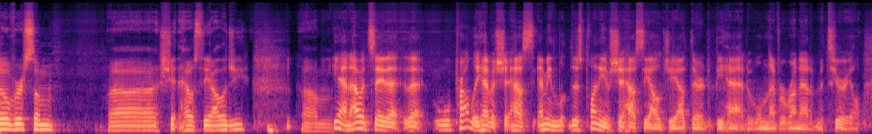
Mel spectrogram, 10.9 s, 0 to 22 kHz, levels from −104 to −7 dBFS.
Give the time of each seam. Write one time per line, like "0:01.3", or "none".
none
